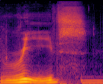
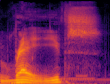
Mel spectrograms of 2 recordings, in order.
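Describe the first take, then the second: First: The vowel is a close ee sound. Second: The vowel is an open ay sound. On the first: It allows little air through for high notes. "I don't say Reeves" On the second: It allows more air through for big notes. "I say raves"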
